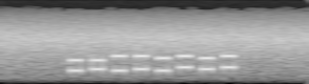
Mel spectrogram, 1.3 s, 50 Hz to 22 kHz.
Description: DTMF, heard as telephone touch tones, dialled by machine, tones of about 40 ms, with radio hiss and a squelch burst at the end. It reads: 14362959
